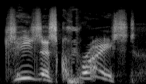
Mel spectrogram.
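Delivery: high, long-drawn mock yell; imitated yell. Man stuck in his cinema seat, high drawn-out mock yell. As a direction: stretch it out as a mock exasperated cry. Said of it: "And he yells".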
